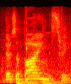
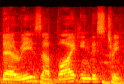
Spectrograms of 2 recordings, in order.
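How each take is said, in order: First: Stress falls only on boy and street. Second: Every word gets roughly equal stress. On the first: The speaker calls it right. "enfatizando as duas palavras mais importantes" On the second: The speaker calls it wrong. "o aluno aprende a pronunciar essa frase da seguinte forma"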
